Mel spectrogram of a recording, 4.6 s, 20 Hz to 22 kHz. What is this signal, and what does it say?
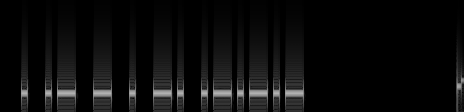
Morse code, heard as a keyed tone, about 20 wpm, 700 Hz. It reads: EATEN.
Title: Sentences with 2-Word Phrases - Spoken Beginning - 20wpm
